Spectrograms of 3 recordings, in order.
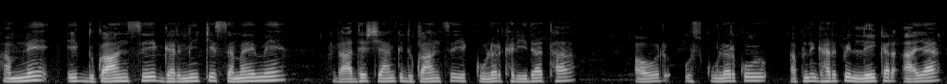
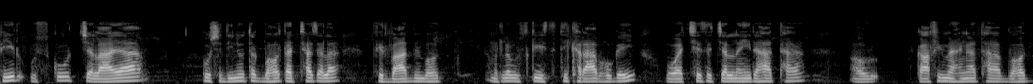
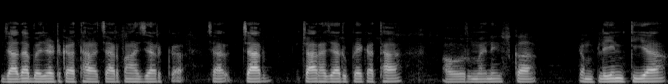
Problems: constant background noise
